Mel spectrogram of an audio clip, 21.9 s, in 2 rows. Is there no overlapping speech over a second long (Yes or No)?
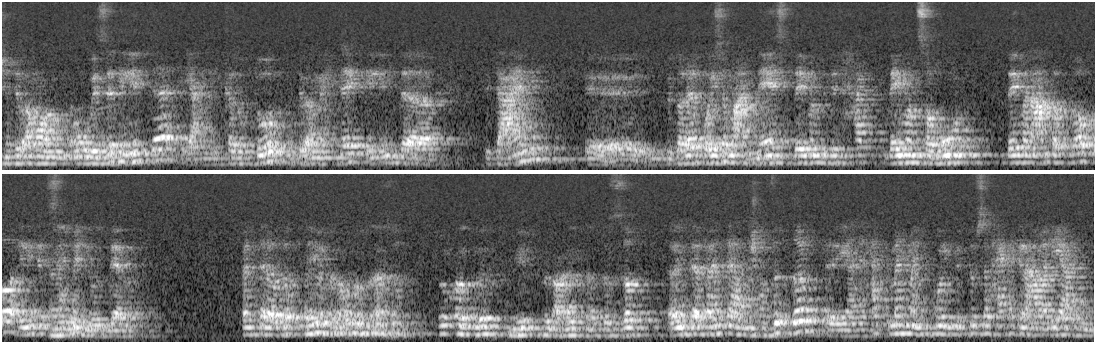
Yes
